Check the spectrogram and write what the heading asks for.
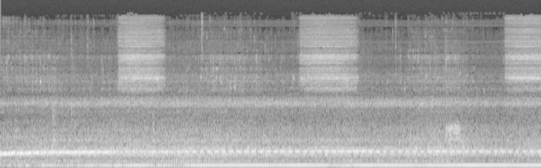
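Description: Dive Xtras Blacktip underwater scooter running submerged: a steady motor-and-propeller whine over a low hum, its pitch creeping up slightly during the first couple of seconds. Bursts of regulator exhaust bubbles come roughly every three and a half seconds.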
